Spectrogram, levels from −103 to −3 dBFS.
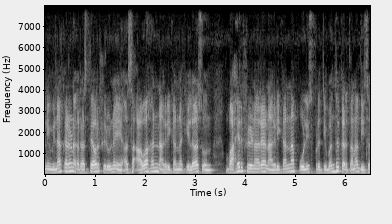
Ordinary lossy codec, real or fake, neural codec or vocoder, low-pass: none; fake; codec, 16 kHz, 8 kbps, FunCodec, trained on Chinese and English, 25 frames a second; none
